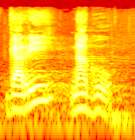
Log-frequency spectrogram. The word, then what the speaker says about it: Garinagu: I want to thank Senator Stewart Cousins for allowing us to present a resolution that honors the real pronunciation is Gariguna, Garinagu.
